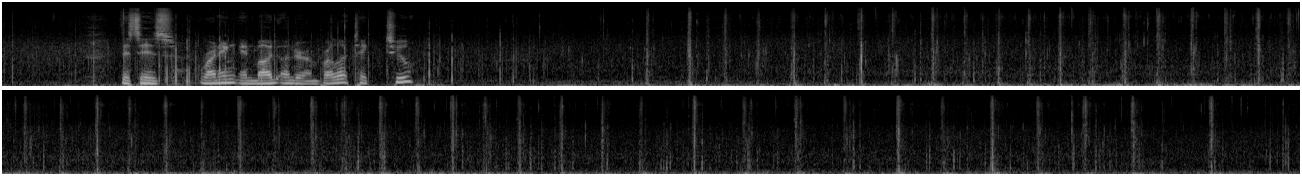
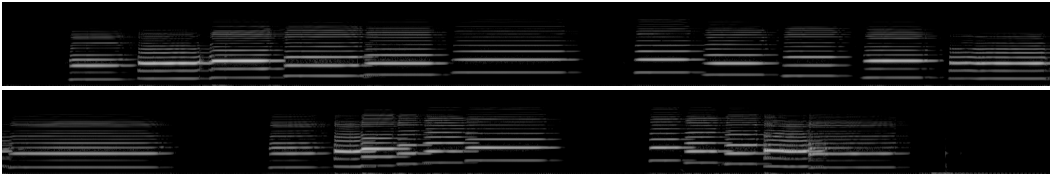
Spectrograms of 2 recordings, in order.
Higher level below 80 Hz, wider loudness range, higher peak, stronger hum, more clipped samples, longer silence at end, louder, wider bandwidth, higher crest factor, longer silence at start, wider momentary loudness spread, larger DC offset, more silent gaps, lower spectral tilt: first, -48 dBFS vs -68 dBFS; first, 15 LU vs 8 LU; first, -8 dBFS vs -14 dBFS; neither; neither; second, 0 s vs 1 s; second, -36 LUFS vs -28 LUFS; first, 17 kHz vs 10.5 kHz; first, 28 dB vs 16 dB; second, 0 s vs 0.65 s; first, 19 LU vs 15 LU; neither; neither; first, -4 dB/octave vs 0.5 dB/octave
